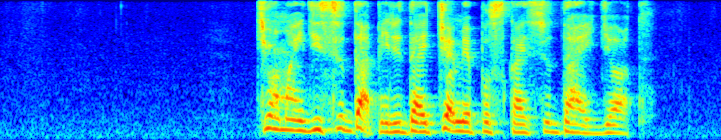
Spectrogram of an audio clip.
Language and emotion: Russian, angry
